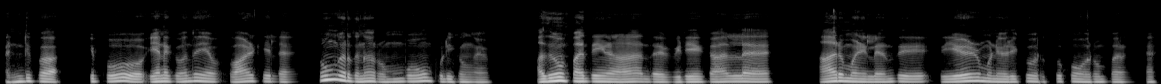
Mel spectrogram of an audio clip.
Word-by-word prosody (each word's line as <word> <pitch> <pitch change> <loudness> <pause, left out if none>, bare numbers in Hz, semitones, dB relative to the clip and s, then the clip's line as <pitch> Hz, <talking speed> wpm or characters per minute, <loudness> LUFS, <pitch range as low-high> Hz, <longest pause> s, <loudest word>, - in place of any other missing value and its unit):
கண்டிப்பா. 130 +4 0 0.4
இப்போ 135 +1 -3 0.4
எனக்கு 135 -1 +1
வந்து 150 +3 +1
என் 130 -1 -3 0.2
வாழ்க்கையில 135 0 -2 0.4
தூங்குறதுனா 180 - +4
ரொம்பவும் 135 +6 -1
புடிக்குங்க. 120 -4 -4 0.6
அதுவும் 155 +6 +6
பார்த்தீங்கன்னா, 135 -3 +3 0.2
அந்த 120 -1 -4 0.2
விடிய 120 +2 0
கால்ல 130 +2 0 0.8
6 150 +3 +5
மணிலிருந்து 130 +1 0 0.5
7 160 +3 +5
மணி 130 -3 0
வரைக்கும், 125 +3 -2
ஒரு 125 - -12
தூக்கம் 135 -2 -4
வரும் 120 0 -4
பாருங்க, 115 -2 -8
130 Hz, 120 wpm, -22 LUFS, 120-140 Hz, 0.8 s, அதுவும்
